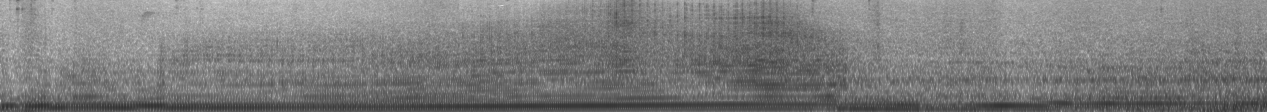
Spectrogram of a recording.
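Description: Car engine and exhaust heard from inside the cabin under hard acceleration, the pitch climbing steadily for about three seconds, then dropping sharply at a gear change about four seconds in and dipping again near five seconds before holding steady: a manual-transmission car being run up through the gears.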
